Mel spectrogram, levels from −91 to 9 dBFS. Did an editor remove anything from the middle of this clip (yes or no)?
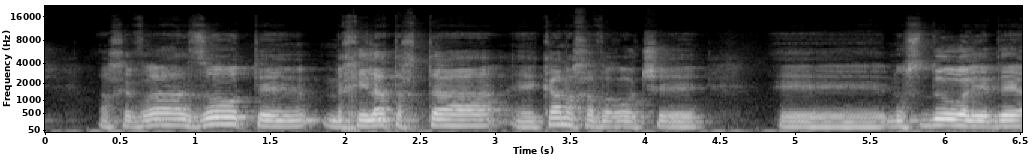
no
